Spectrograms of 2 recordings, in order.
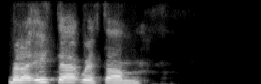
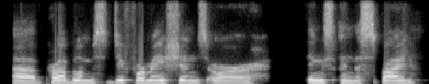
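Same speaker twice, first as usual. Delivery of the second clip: ordinary talk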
